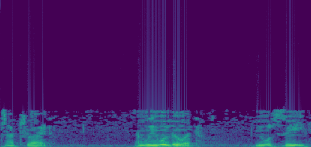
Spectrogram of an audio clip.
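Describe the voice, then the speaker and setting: A woman's voice: a bass voice, lively intonation, moderate pace. Gray-haired female party boss: didactic, assured, scheming, older, on a dull vintage radio drama recording. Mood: contemptuous, assured. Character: gray-haired female communist organizer, sweet-faced, calculating, commanding. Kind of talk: 1950s radio drama acting. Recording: muffled vintage radio recording, faint hiss.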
